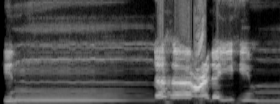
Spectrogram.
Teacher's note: Nun ujung lidah bertemu dengan langit-langit bagian tengah. Karena nunnya bertasydid maka terjadi hukum bacaan ghunah asli. Dibaca dengung dan setiap dengung keluar dari hidung. · Ada 2 huruf mim yang keluar dari bibir. Karena mim yang pertama sukun bertemu dengan huruf mim yang hidup, maka di sini terjadi hukum bacaan idgham misli atau idgham mimi yang dibaca dengung dan setiap dengung keluar dari hidung. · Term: gunnah asli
